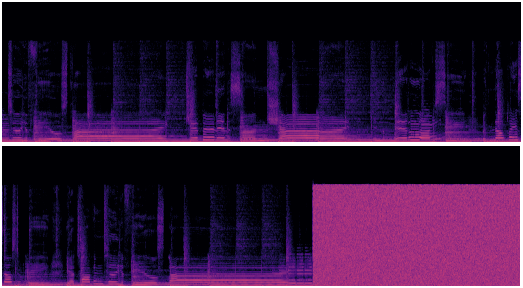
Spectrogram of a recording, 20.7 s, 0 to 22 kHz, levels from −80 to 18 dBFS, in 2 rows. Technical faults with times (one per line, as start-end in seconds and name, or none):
16.60-20.75 wrong sample width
